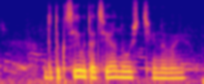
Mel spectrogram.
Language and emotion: Russian, neutral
